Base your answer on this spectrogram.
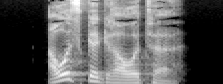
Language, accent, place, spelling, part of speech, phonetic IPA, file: German, Germany, Berlin, ausgegraute, adjective, [ˈaʊ̯sɡəˌɡʁaʊ̯tə], De-ausgegraute.ogg
- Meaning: inflection of ausgegraut: 1. strong/mixed nominative/accusative feminine singular 2. strong nominative/accusative plural 3. weak nominative all-gender singular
